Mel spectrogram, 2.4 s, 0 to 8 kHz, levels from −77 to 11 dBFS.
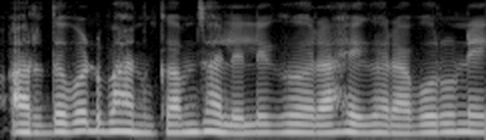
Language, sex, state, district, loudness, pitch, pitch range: Marathi, female, Maharashtra, Solapur, -16 LUFS, 180 Hz, 175-190 Hz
